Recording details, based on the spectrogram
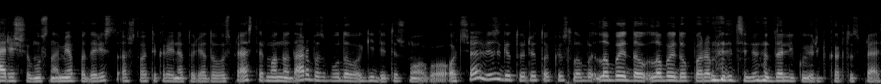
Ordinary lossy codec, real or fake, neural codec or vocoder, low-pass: MP3, 64 kbps; real; none; 9.9 kHz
